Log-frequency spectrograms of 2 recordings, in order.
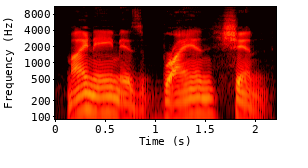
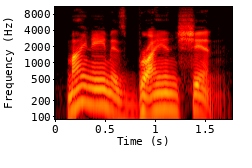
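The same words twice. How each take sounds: First: My name is Brian Shin said slowly, word by word; slow it down for learners; slow model line. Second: Said in the usual way. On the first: Shown as a demonstration. Teacher repeating the line slowly so learners catch the B. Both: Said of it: "Today's dialogue has this sound in it".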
